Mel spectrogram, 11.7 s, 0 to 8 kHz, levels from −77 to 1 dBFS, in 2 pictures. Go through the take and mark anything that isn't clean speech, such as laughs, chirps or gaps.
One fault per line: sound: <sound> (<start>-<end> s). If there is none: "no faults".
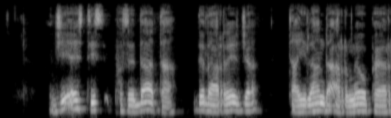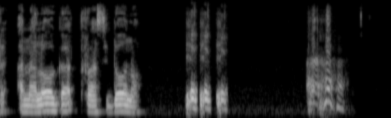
sound: laugh (8.6-9.3 s)
sound: throat clearing (10.4-11.1 s)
